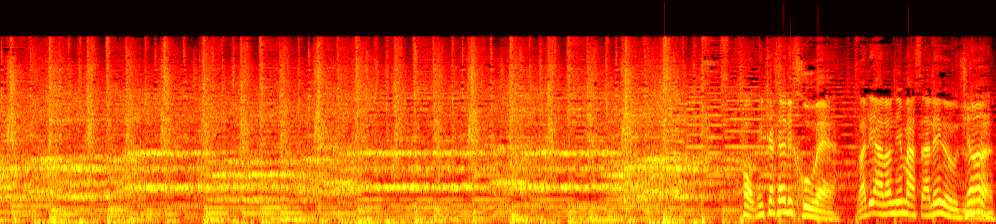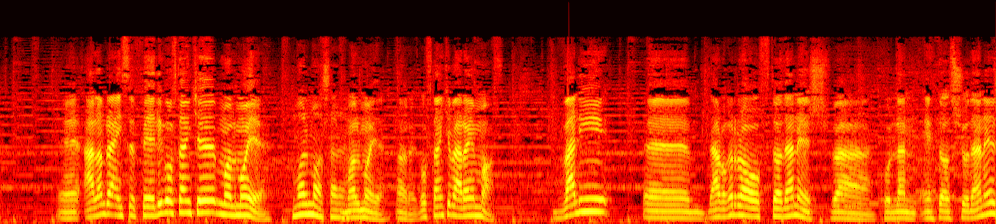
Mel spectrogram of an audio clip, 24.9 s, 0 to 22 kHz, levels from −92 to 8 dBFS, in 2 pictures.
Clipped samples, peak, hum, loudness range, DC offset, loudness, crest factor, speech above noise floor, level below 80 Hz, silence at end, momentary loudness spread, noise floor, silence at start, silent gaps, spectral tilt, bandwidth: under 0.1%; 0 dBFS; none; 4 LU; under 0.1%; -14 LUFS; 14 dB; 24 dB; -28 dBFS; 0 s; 8 LU; -38 dBFS; 0 s; none; -4.5 dB/octave; 11.5 kHz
